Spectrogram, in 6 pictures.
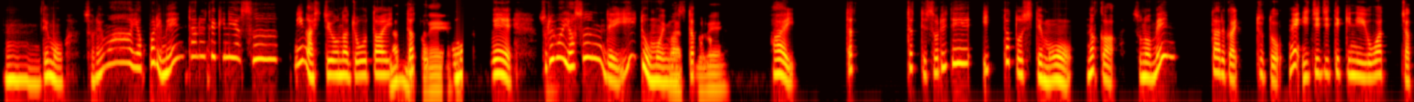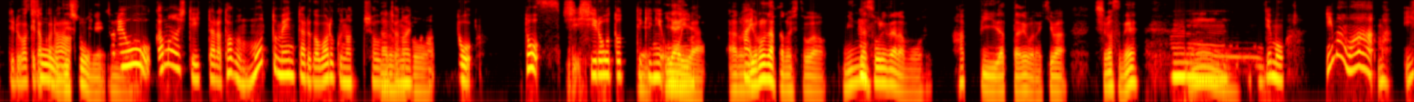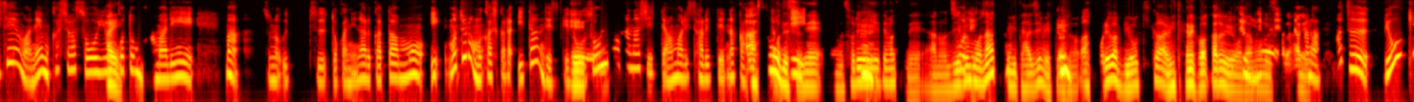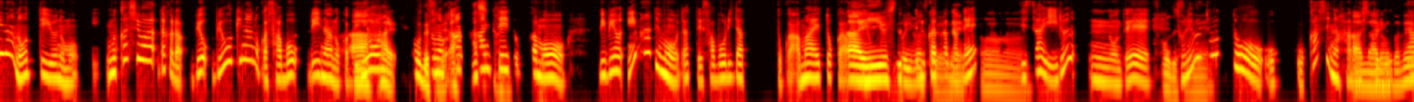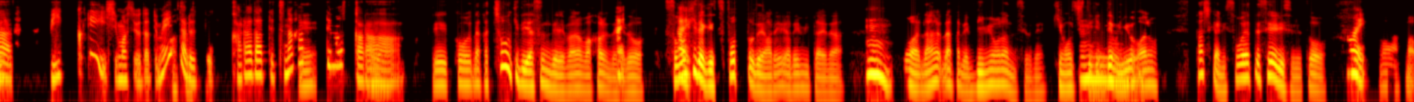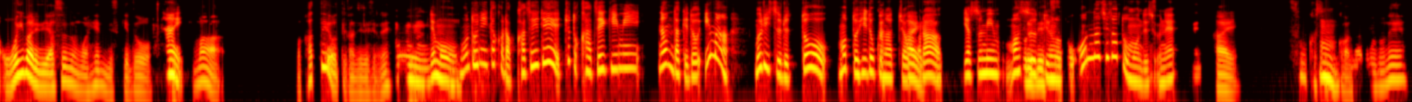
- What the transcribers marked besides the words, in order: tapping; other background noise; laughing while speaking: "みたいなのが"
- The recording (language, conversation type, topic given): Japanese, podcast, 休むことへの罪悪感をどうすれば手放せますか？
- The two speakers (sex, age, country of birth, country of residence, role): female, 55-59, Japan, Japan, host; male, 60-64, Japan, Japan, guest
